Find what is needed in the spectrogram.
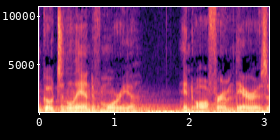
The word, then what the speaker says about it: Moriah: The Mount Moriah is how you pronounce it. Mount Moriah is how it often gets pronounced.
